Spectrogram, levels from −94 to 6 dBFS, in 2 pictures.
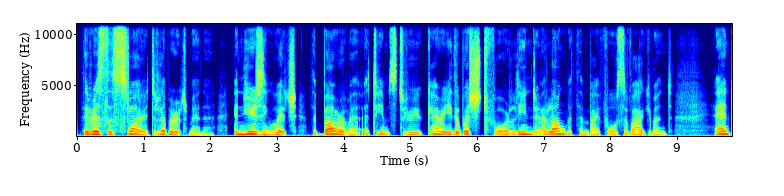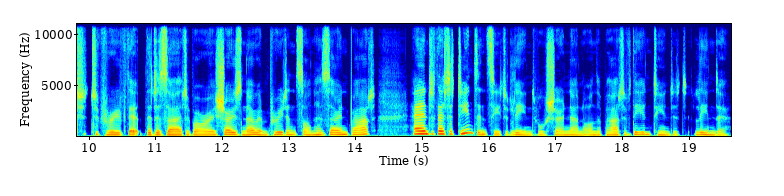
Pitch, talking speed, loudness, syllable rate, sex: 190 Hz, 170 wpm, -21 LUFS, 4.8 syllables/s, female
